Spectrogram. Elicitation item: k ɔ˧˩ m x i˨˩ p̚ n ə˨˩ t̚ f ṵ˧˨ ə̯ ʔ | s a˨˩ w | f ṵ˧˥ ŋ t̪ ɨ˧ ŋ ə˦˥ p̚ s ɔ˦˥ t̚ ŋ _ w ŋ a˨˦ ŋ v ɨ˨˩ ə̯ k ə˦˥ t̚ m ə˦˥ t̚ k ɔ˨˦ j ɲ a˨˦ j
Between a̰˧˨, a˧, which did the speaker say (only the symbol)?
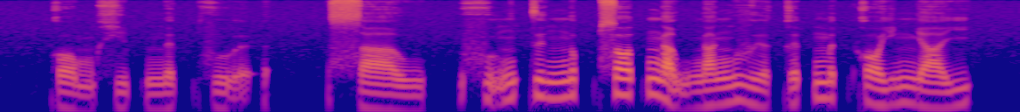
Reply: a̰˧˨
